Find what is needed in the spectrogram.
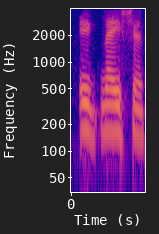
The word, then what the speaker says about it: Ignatian: So you say that your the foundation is the Ignatian spirituality. Am I pronouncing it right? – Ignatian. Yeah.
